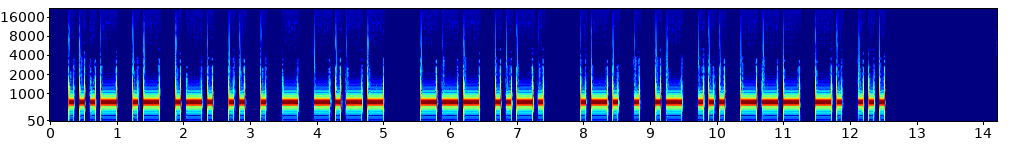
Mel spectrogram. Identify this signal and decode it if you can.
Morse code, heard as a keyed tone, about 15 wpm, 700 Hz. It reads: VARIETY OF REASONS
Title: Sets of 5 Words Encore 15wpm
